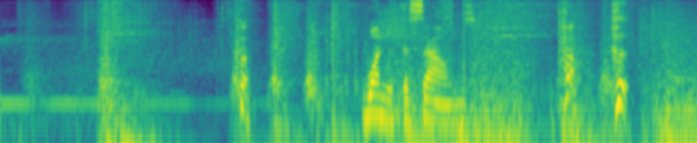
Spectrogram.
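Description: Sword slashes and impacts ring out in a fight.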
